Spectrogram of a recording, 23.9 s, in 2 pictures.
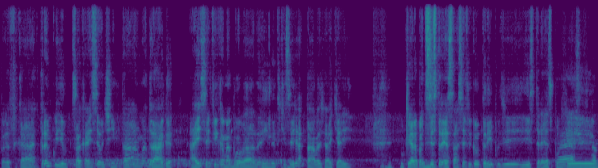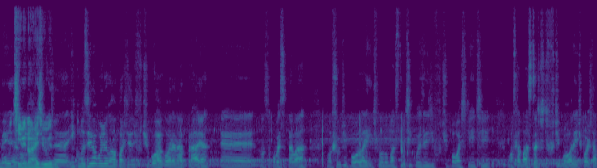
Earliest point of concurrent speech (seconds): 11.1 s

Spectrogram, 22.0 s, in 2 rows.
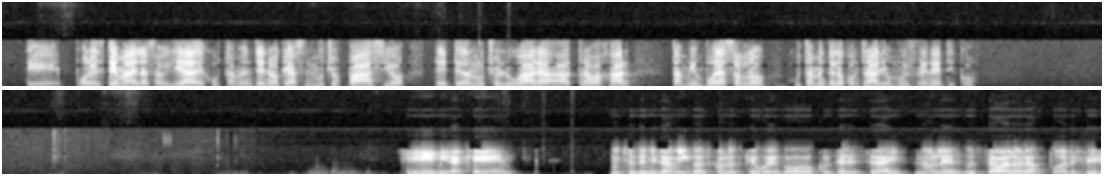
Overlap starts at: none

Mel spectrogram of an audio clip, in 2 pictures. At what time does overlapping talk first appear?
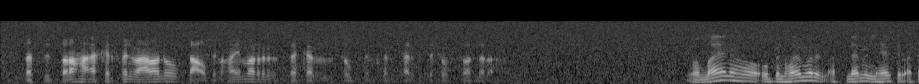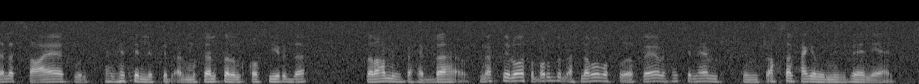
none

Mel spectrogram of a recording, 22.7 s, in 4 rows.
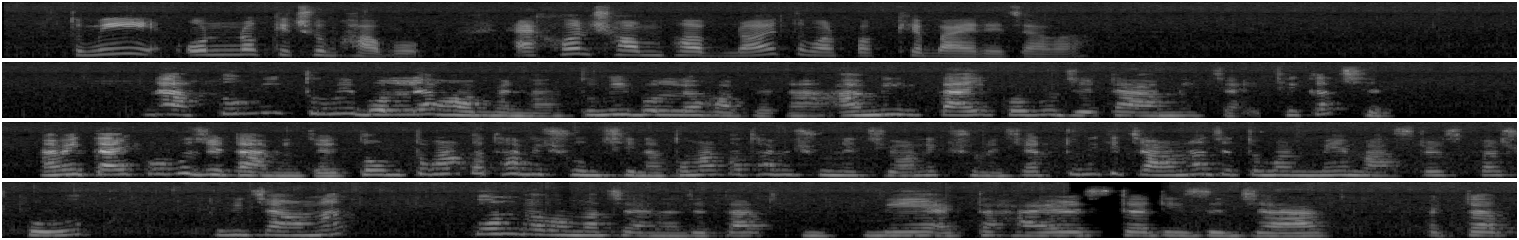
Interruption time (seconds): none

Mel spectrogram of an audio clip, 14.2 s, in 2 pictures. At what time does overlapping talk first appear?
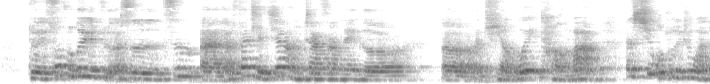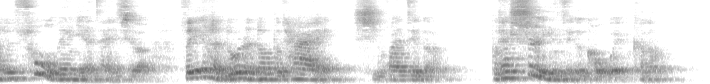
none

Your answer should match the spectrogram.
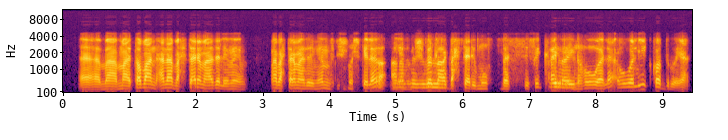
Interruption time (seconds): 4.7 s

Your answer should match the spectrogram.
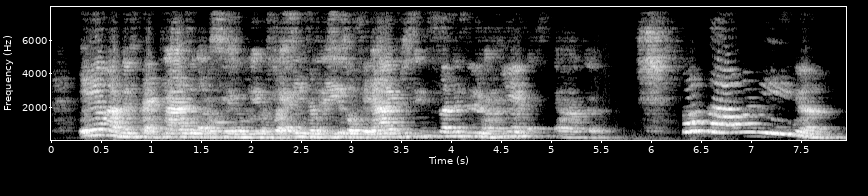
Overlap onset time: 1.1 s

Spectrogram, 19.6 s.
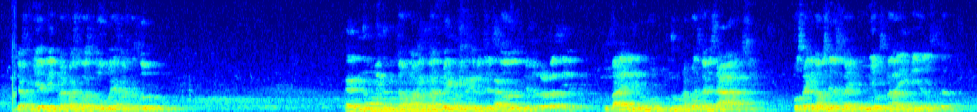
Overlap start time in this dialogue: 7.8 s

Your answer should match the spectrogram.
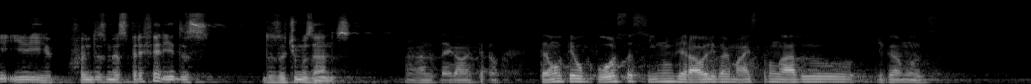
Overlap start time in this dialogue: none

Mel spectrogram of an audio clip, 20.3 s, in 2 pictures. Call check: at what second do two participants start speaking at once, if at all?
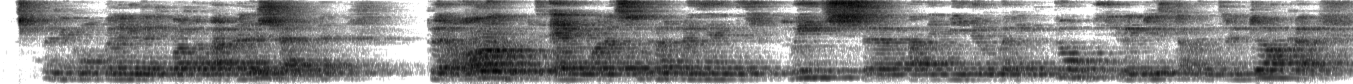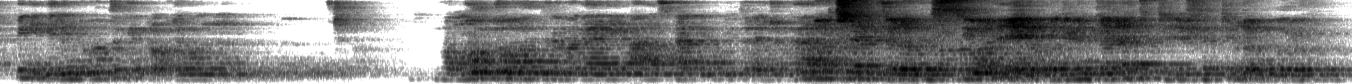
16.1 s

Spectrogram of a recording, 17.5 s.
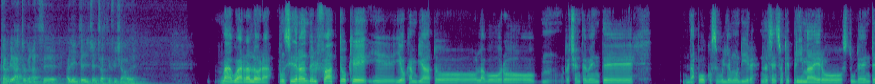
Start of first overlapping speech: none

